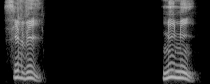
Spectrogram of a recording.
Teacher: Notice how tight the sound E is. There's no diphthong, which is to say that the vowel sound doesn't change.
